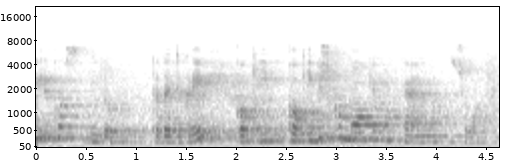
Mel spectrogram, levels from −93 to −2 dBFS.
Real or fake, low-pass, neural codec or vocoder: real; 7.2 kHz; none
